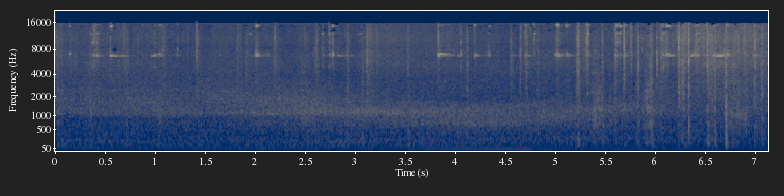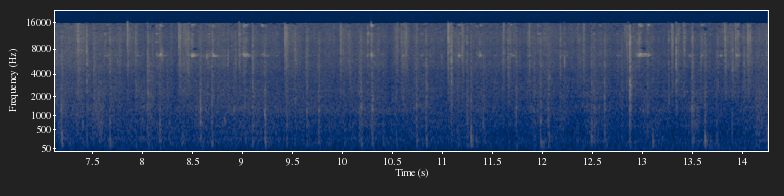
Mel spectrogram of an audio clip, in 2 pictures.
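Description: A horse's hooves thud on soft sand at a canter.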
